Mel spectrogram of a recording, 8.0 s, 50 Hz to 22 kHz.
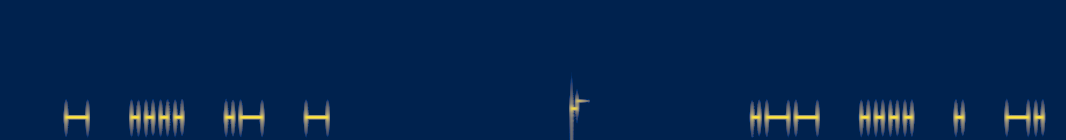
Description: Morse code, heard as a keyed tone, about 22 wpm, spaced as for 16 wpm, 700 Hz. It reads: THAT WHEN
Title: 2x Character Spacing - Top 100 Words - 22wpm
